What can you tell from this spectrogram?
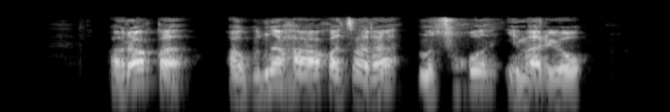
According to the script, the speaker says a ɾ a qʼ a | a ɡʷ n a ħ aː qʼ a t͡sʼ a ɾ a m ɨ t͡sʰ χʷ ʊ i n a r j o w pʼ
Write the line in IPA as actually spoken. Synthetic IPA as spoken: a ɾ a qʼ a | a ɡʷ n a ħ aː qʼ a t͡sʼ a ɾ a m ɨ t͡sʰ χʷ ʊ i m a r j o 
